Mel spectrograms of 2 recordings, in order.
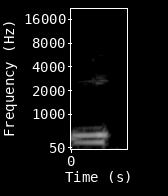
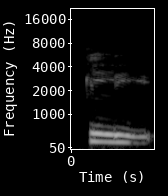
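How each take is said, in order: First: It begins with a very soft l sound. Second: It begins with a hard g before the l. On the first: The speaker calls it right. "it's like a very soft L" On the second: The speaker calls it wrong. "don't say glee"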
